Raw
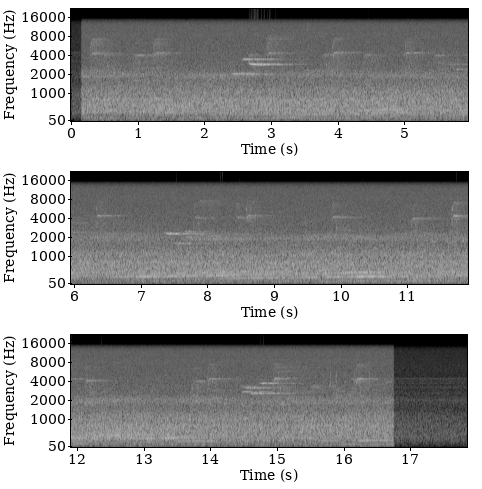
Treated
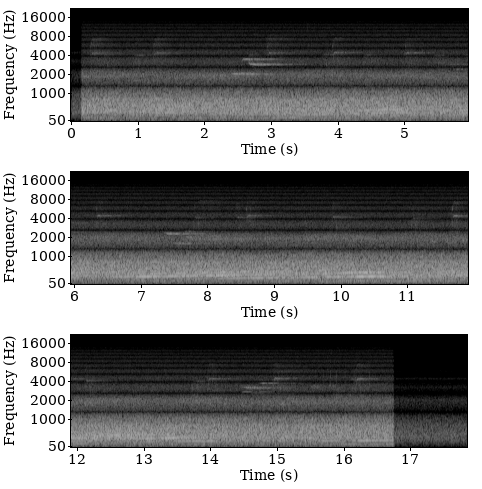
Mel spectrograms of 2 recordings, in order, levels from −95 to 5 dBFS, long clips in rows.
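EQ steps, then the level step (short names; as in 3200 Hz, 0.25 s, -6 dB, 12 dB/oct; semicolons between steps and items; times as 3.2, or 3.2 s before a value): running mean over 34 samples; low shelf 120 Hz -10.5 dB; 0.0 dB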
